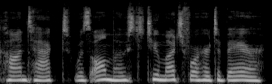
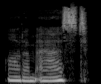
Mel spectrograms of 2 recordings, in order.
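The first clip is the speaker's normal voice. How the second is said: usual speaking voice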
